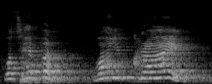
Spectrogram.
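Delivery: high, slow mother's asking; worried mother. Retold or imitated. Mother asking Cynthia why she is crying, high and slow. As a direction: ask the crying child gently but high.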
